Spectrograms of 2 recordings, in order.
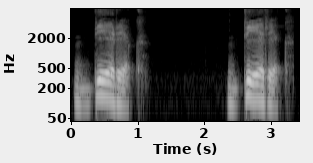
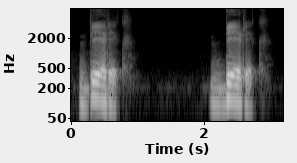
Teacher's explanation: we're softening the b at the beginning, followed by the rolling r, ra, and then the next letter y will be a little reduced. Берег, берег.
